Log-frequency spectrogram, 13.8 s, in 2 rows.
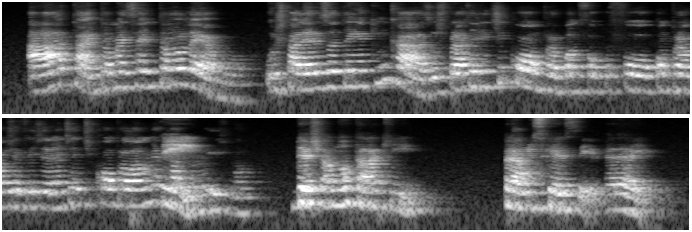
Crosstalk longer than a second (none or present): none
